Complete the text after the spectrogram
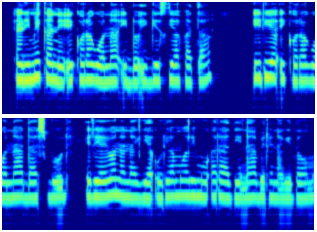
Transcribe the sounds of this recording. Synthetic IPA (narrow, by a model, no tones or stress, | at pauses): eɾimikaneʔekɔɾaɣwɔnaʔidɔiɡesiafata | iɾiaʔikɔɾaɣwɔnadaʃbud | eɾeajɔnanaɣiaʔoɾeamwaɾimoʔaɾaðienabɛɾɛnaɣeðaomo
